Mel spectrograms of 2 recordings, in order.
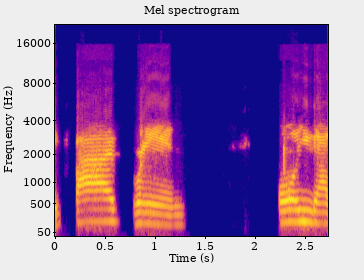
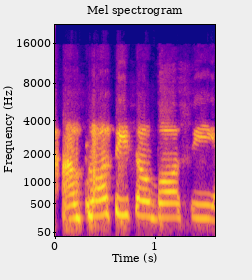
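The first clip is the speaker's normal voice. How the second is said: higher, announcer-style name call; catchphrase intro; 7 semitones higher than usual. Acted. Cohost redoing her intro as a catchphrase. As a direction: sell the name like a brand. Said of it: "I gotta do the intro".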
